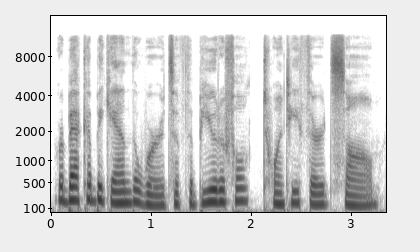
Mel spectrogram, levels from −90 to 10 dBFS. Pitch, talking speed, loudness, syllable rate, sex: 165 Hz, 180 wpm, -21 LUFS, 5.2 syllables/s, female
